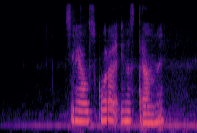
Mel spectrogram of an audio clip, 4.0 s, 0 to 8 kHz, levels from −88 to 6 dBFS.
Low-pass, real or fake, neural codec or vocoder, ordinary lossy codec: 7.2 kHz; fake; codec, 44.1 kHz, 2.6 kbps, DAC; none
